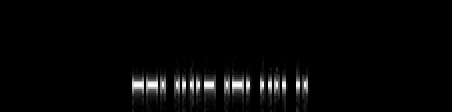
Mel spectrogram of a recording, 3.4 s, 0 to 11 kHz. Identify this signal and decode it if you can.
Morse code, heard as a keyed tone, about 44 wpm, 700 Hz. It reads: G4RHI
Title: DXCC-100 Call Signs - 5 Characters - 45wpm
